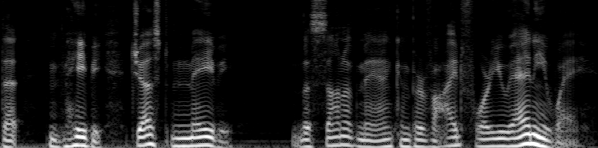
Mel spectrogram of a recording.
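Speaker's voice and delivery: slow, heavy, dry, mocking sarcastic tone. Retelling Jesus rebuking the disciples over forgotten bread: sarcastic. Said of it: "And I say that sarcastically".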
